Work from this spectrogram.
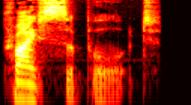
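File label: "price support", British English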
